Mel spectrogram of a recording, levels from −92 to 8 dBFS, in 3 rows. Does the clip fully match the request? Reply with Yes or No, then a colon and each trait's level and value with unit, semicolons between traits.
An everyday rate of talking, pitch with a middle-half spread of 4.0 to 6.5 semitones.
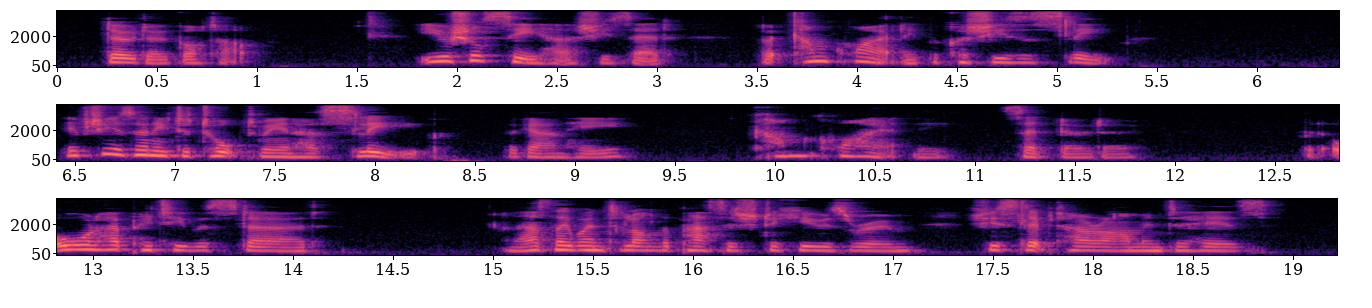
No: average, 175 wpm; average, 3.4 semitones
